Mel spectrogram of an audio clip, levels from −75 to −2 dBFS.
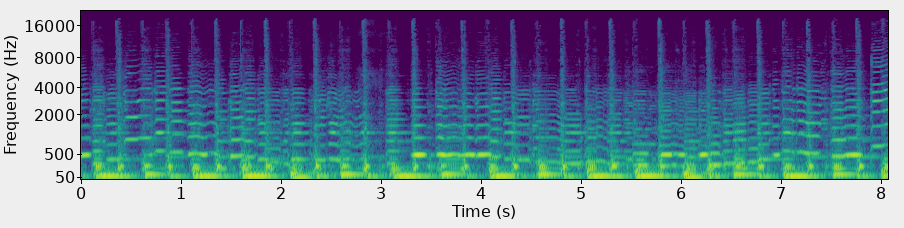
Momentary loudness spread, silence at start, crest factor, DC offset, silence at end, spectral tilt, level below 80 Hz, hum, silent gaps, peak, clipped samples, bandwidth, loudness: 4 LU; 0 s; 12 dB; under 0.1%; 0 s; -7 dB/octave; -18 dBFS; none; none; -2 dBFS; under 0.1%; 18.5 kHz; -16 LUFS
